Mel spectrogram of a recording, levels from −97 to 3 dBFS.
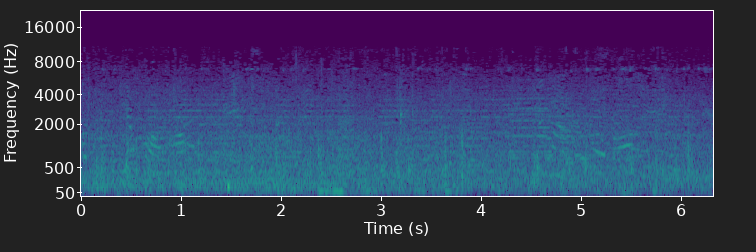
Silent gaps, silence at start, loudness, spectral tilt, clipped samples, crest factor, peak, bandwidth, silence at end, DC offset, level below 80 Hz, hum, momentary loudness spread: none; 0 s; -47 LUFS; -5.5 dB/octave; under 0.1%; 18 dB; -30 dBFS; 11.5 kHz; 0 s; under 0.1%; -62 dBFS; none; 4 LU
